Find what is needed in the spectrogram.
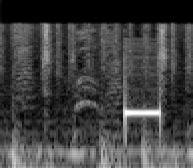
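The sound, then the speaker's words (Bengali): A telephone busy tone after a call cuts off, a steady low-pitched beep lasting about a third of a second, with the next beep starting at the very end, over faint muffled background noise. “ফোনে লাইনটা কেটে গেল অদ্ভুত অর্ধেক কথা হইল না”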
